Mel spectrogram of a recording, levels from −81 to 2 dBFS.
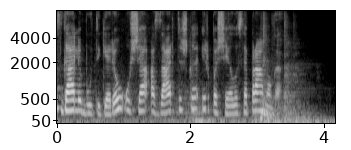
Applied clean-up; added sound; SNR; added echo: none; Sliding door; 11 dB; none.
